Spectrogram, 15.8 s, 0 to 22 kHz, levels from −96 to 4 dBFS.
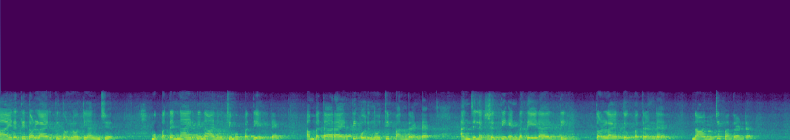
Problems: none marked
